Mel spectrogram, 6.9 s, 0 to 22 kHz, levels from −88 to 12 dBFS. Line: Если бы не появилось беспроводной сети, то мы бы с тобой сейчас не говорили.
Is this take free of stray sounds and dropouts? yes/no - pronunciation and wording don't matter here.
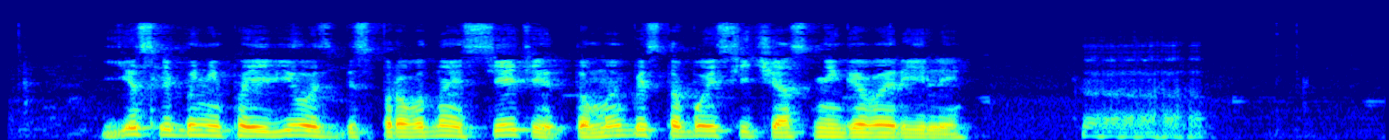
no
